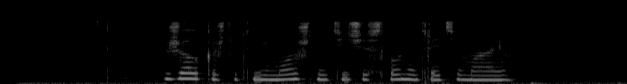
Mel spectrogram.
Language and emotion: Russian, sad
